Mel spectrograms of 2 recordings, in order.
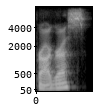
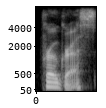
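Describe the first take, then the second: First: It is said with a non-Canadian pronunciation. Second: It is said with a Canadian pronunciation. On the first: "instead of progress" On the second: "certain words that, and like progress"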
